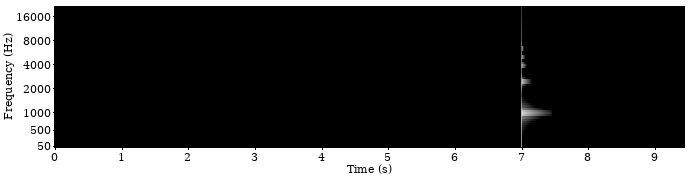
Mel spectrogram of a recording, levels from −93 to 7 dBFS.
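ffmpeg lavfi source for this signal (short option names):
-f lavfi -i "aevalsrc='0.398*pow(10,-3*t/0.38)*sin(2*PI*987*t)+0.224*pow(10,-3*t/0.127)*sin(2*PI*2467.5*t)+0.126*pow(10,-3*t/0.072)*sin(2*PI*3948*t)+0.0708*pow(10,-3*t/0.055)*sin(2*PI*4935*t)+0.0398*pow(10,-3*t/0.04)*sin(2*PI*6415.5*t)':d=0.45:s=44100"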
